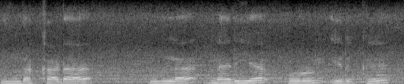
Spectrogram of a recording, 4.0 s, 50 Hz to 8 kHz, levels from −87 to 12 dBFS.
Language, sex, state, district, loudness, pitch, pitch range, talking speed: Tamil, male, Tamil Nadu, Chennai, -15 LUFS, 180 Hz, 175-200 Hz, 90 wpm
